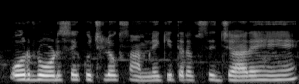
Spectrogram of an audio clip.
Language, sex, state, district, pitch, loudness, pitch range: Hindi, female, Maharashtra, Mumbai Suburban, 210 Hz, -18 LUFS, 205-220 Hz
